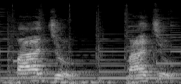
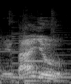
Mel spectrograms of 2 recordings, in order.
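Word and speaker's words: 타조: Tajo, bukan Tayo, Tajo. Sedangkan tayo juga bahasa Korea karena memang itu animasi Korea, dari kata tada artinya naik.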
